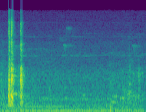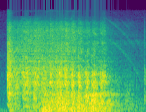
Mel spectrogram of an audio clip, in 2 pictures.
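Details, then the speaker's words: Suzuki APV Mega Carry petrol, won't start, battery and starter OK: starter churns steadily about two seconds, engine never catches. "ini nggak Nggak bisa teman-temannya nggak bisa start ini bermasalahnya"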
